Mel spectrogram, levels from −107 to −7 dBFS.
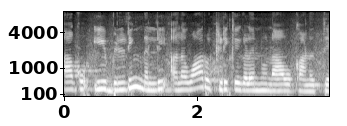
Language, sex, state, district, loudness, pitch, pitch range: Kannada, female, Karnataka, Koppal, -12 LUFS, 210 Hz, 195-230 Hz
